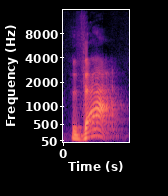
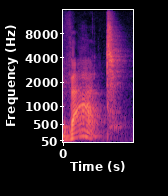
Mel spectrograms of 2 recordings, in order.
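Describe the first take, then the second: First: The final T is dropped. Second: The final T is clearly released. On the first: The speaker calls it right. "Americans don't pronounce the T at the end" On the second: The speaker calls it wrong. "They don't say"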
